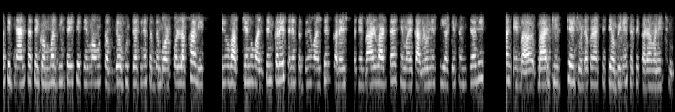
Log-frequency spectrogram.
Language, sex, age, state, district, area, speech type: Gujarati, female, 18-30, Gujarat, Surat, urban, conversation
